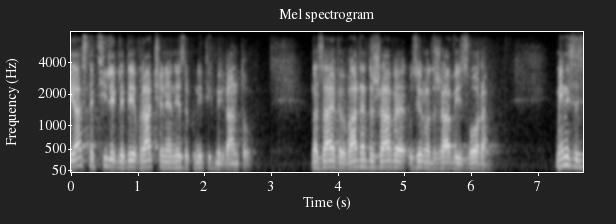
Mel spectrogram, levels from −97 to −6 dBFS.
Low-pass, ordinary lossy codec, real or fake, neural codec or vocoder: 7.2 kHz; Opus, 32 kbps; real; none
